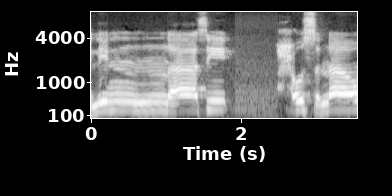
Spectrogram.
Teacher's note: لام کو نون سے ملائیں گے، نون مشددہ غنہ کریں گے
